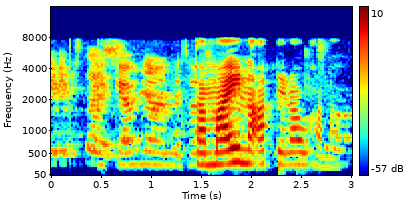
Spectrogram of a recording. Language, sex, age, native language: Icelandic, male, 9, Icelandic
